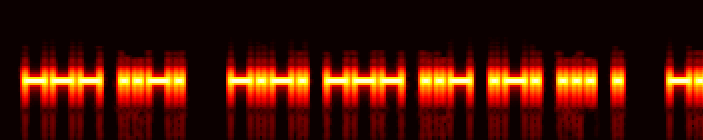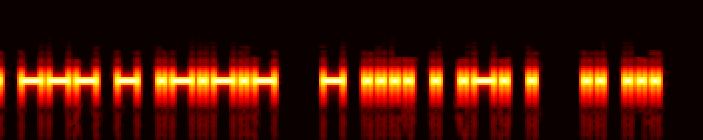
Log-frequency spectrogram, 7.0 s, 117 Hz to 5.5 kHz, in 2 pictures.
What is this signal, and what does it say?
Morse code, heard as a keyed tone, about 35 wpm, 600 Hz. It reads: OF COURSE NOT. THERE IS
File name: the old man and the sea 2 35wpm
